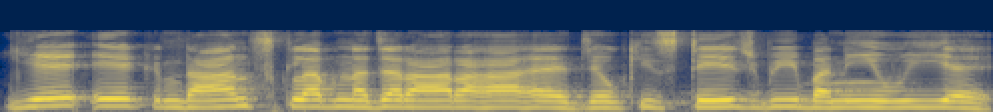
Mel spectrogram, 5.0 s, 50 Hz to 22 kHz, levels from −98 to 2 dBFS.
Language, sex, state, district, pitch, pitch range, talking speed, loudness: Hindi, female, Haryana, Jhajjar, 195 Hz, 190-210 Hz, 180 wpm, -12 LUFS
